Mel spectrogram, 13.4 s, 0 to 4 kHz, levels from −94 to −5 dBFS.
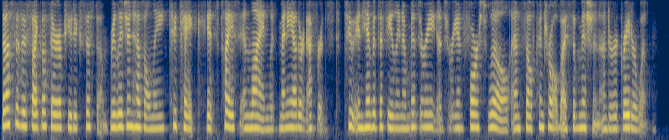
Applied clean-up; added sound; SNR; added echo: neural mask model DeepFilterNet 3.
